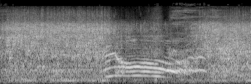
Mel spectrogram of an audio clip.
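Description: A hose pipe, used as a prop sound effect, sprays water in a loud, steady hiss that fills the whole clip, while a brief wavering vocal cry rises and falls in the middle of the spray.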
